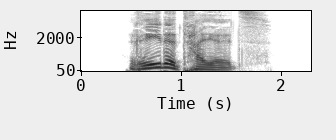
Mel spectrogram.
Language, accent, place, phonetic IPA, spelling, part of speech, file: German, Germany, Berlin, [ˈʁeːdəˌtaɪ̯ls], Redeteils, noun, De-Redeteils.ogg
- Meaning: genitive singular of Redeteil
